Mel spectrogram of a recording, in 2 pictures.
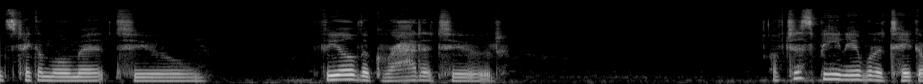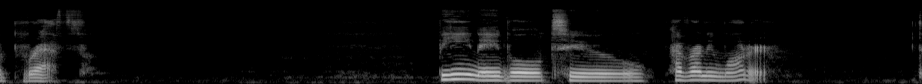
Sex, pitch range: female, 165-205 Hz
